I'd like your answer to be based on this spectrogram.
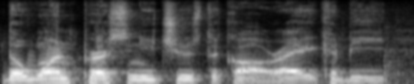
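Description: A man's voice: on the low side, fast, a little mellow. A young man co-hosting a podcast, telling a story in casual chat, swearing freely and leaning on lots of fillers. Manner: profane, laid-back storytelling with lots of fillers. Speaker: podcast co-host.

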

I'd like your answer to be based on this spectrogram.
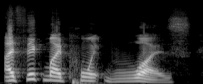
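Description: A man's voice: a little high, big pitch swings, slow, fairly bright tone, no echo, studio quality. A man hosting a casual music chat, rambling and often correcting himself mid-sentence. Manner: rambling, self-correcting, lots of restarts. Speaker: podcast host.

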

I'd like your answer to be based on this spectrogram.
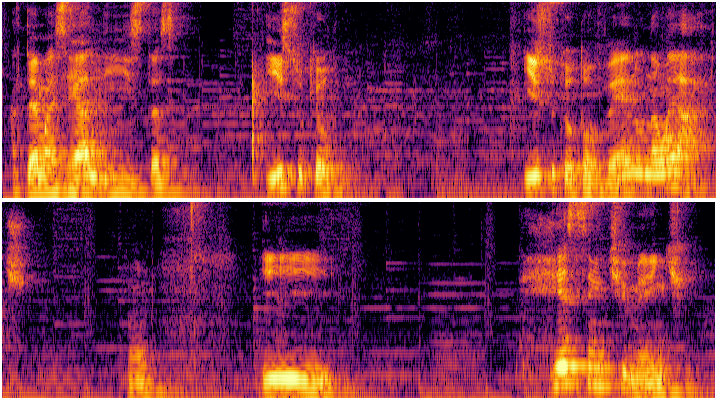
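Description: A man hosting a casual discussion, telling stories with frequent hesitations. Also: medium pitch. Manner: rambling storyteller, often hesitates. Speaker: podcast host. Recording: roomy echo, faint music.

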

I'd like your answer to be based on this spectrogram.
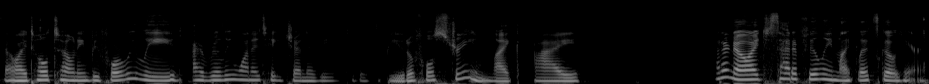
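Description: A woman in her thirties, a mother chatting casually with her husband and telling a family story with animated quoted lines. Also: on the low side, moderate pace, no echo, clean studio sound. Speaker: co-host, wife and mother. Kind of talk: casual chat.

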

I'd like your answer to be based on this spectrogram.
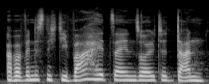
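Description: Lady doing a nervous young warlock guy, kinda high and loud, protective. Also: fairly even intonation, fairly quick, lightly acted. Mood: stern. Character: young male warlock friend, anxious and protective.

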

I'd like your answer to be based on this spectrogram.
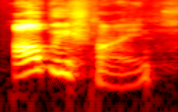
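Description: A woman's voice: a little high, sharp tone, slightly rough. An American woman co-hosting a podcast, chatting casually with lots of swearing and laughter. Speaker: podcast co-host. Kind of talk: casual chat.

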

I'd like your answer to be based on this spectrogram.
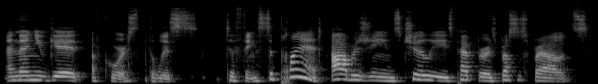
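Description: A woman co-hosting a podcast, talking in a relaxed, rambling way with plenty of fillers. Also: lowish voice, unhurried. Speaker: podcast co-host. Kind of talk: casual chat.

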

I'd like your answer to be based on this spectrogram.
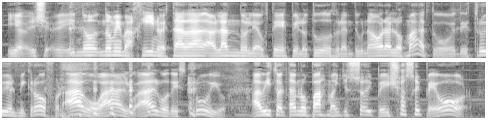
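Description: A man's voice: on the high side, lively intonation, brisk, hardly any pauses, fairly bright tone. A man doing a grumpy, foul-mouthed old doctor. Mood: grumbling. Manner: insulting, rambling, stammers and repeats words. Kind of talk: comedic character interview.

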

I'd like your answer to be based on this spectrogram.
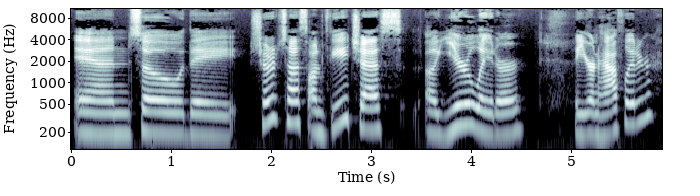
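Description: A woman's voice: medium pitch, normal speed, smooth. A woman co-hosting a podcast in casual chat, with a blunt, teasing way of talking. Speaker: podcast co-host.

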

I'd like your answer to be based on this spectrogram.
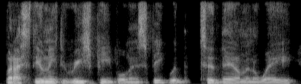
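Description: In an interview conversation, a forties-aged man from Alabama, United States, who works as a musician and motivational speaker, speaks in a steady, brisk, medium-pitched voice with a darkish, slightly rough tone. His answers are earnest and reflective, working up to emphatic points.

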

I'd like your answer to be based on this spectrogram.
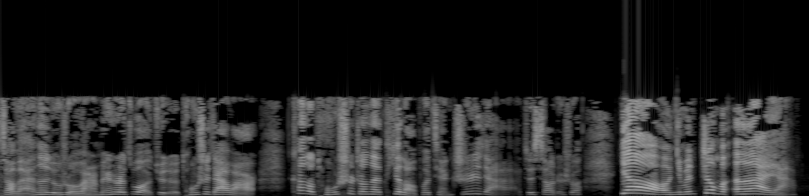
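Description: A fairly high-voiced woman hosts a joke segment, reading stories sent in by listeners and briefly acting out each character with sudden leaps in pitch. She laughs along at her own punchlines. Soft music plays quietly under her voice. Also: fast talker. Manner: lively, acts out quoted speakers with jumps in pitch. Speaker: radio-style joke show host. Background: faint background music.

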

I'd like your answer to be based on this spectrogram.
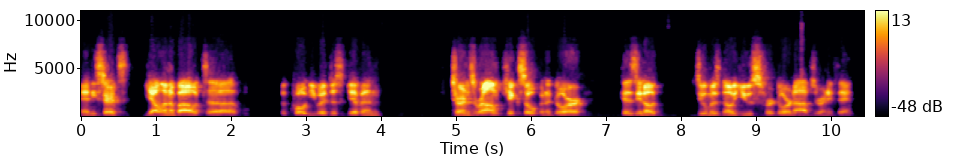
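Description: A podcast co-host with a low-pitched, fairly bright voice speaks at a measured pace in a steady tone, casually and wryly reviewing comic books in conversation. The lo-fi mic sounds dull, with a little hiss or hum.

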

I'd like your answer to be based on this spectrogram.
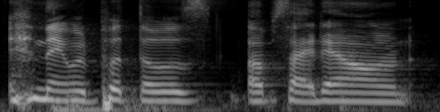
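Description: A woman's voice: mid-range voice, normal speed. A woman telling childhood stories in a casual podcast chat, laughing often. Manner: laughs often, animated storytelling. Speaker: guest.

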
